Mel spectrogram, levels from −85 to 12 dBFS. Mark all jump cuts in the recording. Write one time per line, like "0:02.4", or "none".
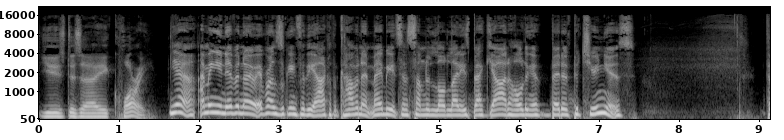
none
